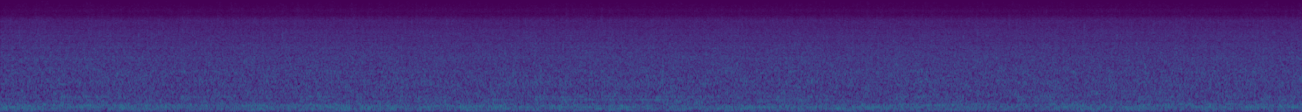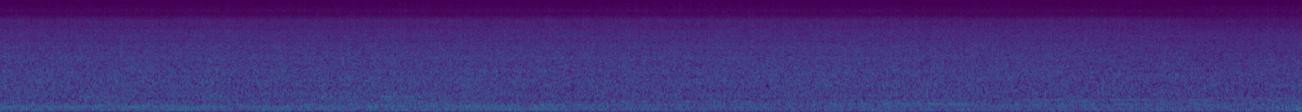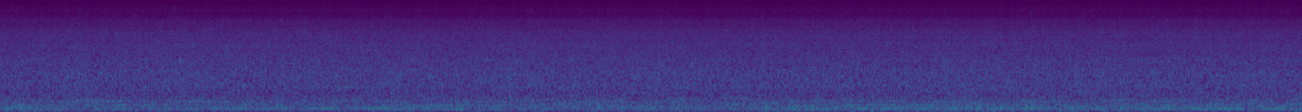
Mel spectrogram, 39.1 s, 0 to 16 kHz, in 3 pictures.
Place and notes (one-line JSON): {"title": "Berkeley - campus, Strawberry creek 4.", "date": "2010-04-07 06:01:00", "description": "sound of a creek rushing down the hill mixed with a sound of music some students were using to practice for some ridiculous dance show", "latitude": "37.87", "longitude": "-122.26", "altitude": "88", "timezone": "US/Pacific"}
